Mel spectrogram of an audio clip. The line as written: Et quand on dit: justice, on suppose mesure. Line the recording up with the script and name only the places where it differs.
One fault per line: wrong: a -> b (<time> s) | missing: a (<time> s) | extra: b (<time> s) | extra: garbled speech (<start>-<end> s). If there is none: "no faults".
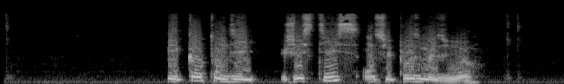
no faults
